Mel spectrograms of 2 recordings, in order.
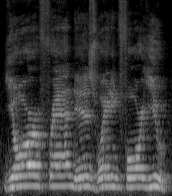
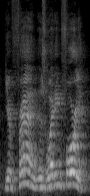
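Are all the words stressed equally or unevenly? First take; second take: equally; unevenly. First: Every word gets equal stress. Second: Only some words are stressed, others reduced. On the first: The speaker calls it wrong. "You stress all the words equally" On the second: The speaker calls it right. "But I should have said"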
